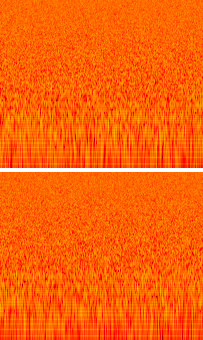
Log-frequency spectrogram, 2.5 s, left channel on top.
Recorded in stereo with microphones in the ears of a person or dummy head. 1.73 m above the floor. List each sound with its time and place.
Only background noise.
